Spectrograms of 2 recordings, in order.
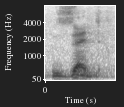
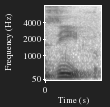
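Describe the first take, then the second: First: The letter is said the British way, zed. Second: The letter is said the American way, zee.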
